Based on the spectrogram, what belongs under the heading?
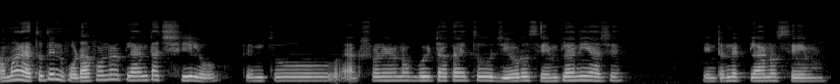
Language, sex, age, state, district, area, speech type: Bengali, male, 18-30, West Bengal, Darjeeling, urban, spontaneous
